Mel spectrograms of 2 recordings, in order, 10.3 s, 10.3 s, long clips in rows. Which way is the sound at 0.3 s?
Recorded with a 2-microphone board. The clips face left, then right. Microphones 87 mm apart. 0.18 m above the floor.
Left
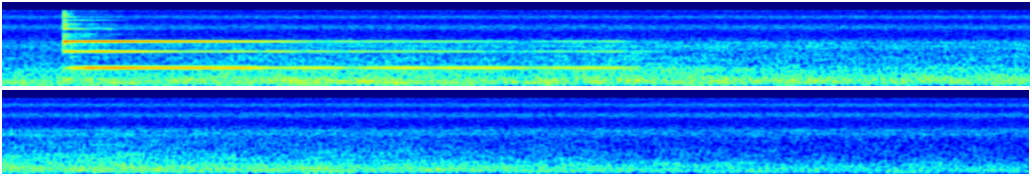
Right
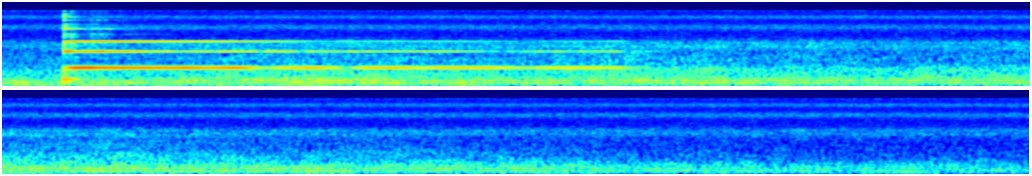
40° right (ahead or behind).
